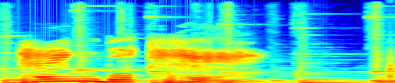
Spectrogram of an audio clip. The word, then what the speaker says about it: 행복해: HAENGBOKHAE. Again, it's HAENGBOKHAE. This is pronounced as a three-syllable word. The first syllable is hang, second syllable is bok, and third syllable is he.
